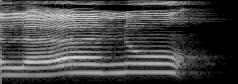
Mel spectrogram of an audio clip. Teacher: Hamzah ada sukun, baca dengan putus.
